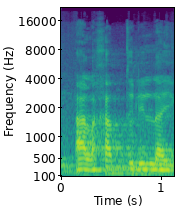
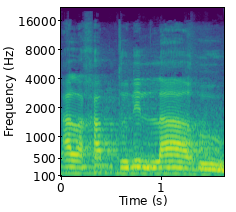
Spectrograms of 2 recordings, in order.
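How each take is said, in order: First: The word ends with an i vowel. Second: The word ends with a u vowel. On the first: The speaker calls it right. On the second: The speaker calls it wrong.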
